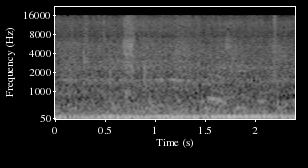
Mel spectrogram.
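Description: A steady low rumble, with people's voices faint in the background.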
